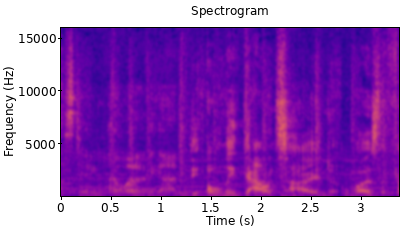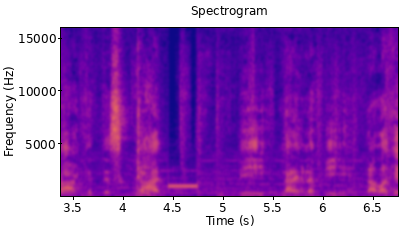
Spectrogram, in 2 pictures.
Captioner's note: beep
